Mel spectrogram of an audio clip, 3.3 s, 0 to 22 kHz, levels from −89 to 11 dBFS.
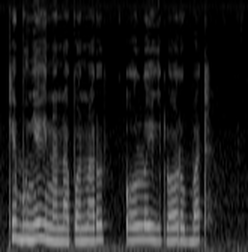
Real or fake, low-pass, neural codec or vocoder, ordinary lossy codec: real; none; none; none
